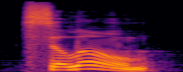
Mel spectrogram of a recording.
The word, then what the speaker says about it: Siloam: I'm sorry, Silmon. I can't pronounce it. Siloam. There we go. Siloam.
